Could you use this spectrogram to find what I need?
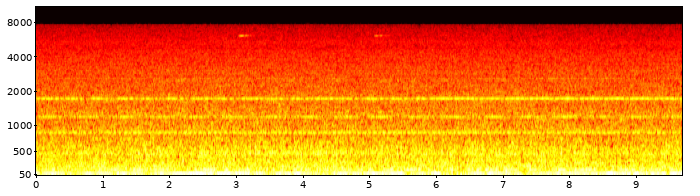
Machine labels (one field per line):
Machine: fan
